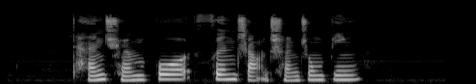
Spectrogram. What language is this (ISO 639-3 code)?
zho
